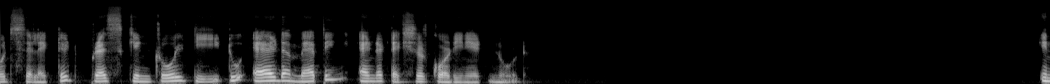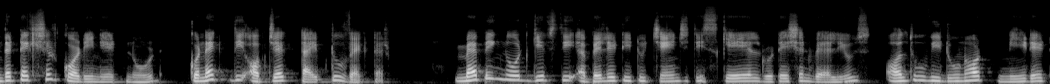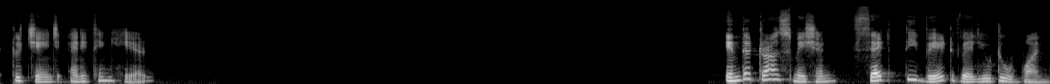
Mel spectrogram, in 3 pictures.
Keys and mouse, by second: 1.3 ctrl+t, 2.5 middle click, 3.3 click, 4.1 click, 8.1 alt+click, 10.8 click, 11.1 click, 18.3-20.0 drag, 20.2 click, 22.9 alt+drag, 24.0 click, 24.6 click, 25.2 middle click, 26.3 middle click, 28.9 click, 30.5-31.5 drag.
